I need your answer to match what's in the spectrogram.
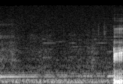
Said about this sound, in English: Oh, I was trying not to let that burp out.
